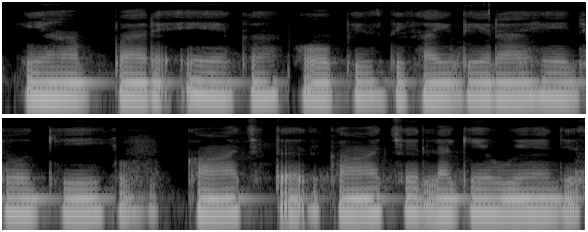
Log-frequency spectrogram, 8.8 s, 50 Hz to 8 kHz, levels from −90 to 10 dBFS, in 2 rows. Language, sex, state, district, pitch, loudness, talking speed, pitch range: Hindi, male, Bihar, Jahanabad, 105 Hz, -31 LUFS, 125 wpm, 105-110 Hz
